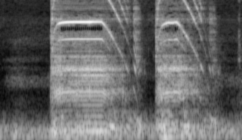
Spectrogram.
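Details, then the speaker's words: Holden Tigra convertible fuel pump bench-tested on a separate battery with positive and negative connected: two short bursts of high electric whine winding down; pump works, so the fault is suspected in the earth wire or fuel pump relay. "so definitely got the fuel pump works"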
